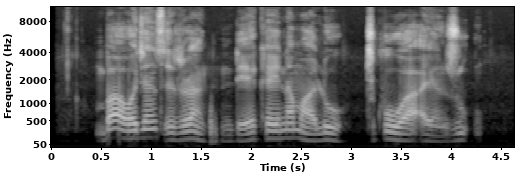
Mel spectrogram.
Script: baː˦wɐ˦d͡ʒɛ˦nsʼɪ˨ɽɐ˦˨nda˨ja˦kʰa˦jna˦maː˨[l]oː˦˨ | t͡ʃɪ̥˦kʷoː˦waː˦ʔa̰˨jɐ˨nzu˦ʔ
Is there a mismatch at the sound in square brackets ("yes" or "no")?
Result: no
